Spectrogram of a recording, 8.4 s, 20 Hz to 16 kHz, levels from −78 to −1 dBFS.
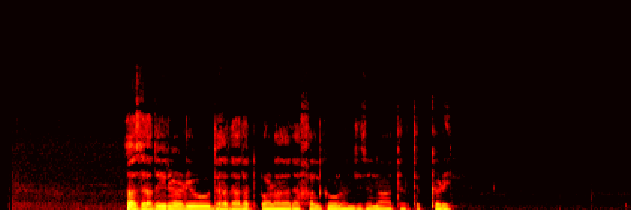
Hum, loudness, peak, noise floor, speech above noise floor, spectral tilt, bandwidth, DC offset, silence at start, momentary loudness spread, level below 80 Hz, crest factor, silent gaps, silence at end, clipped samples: none; -25 LUFS; -2 dBFS; -71 dBFS; 47 dB; -7.5 dB/octave; 8.8 kHz; under 0.1%; 1.65 s; 12 LU; -70 dBFS; 26 dB; none; 2.4 s; under 0.1%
